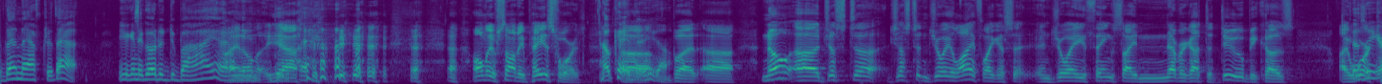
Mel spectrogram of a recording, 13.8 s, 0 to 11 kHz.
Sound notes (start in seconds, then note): 2.3 laughs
